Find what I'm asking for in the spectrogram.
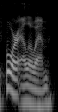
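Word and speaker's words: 4-LOM: So it's actually for LOM and Zuckus, because every time you see his name in this issue, it is phonetically spelled out for LOM.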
